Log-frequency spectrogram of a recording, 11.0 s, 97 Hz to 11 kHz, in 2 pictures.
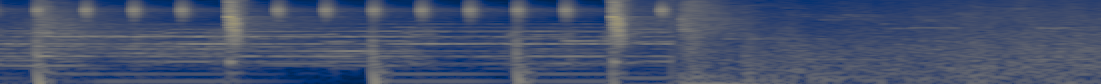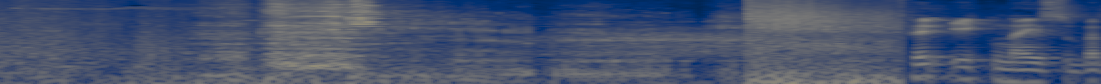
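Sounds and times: big cat roaring: 6.4 - 9.3.

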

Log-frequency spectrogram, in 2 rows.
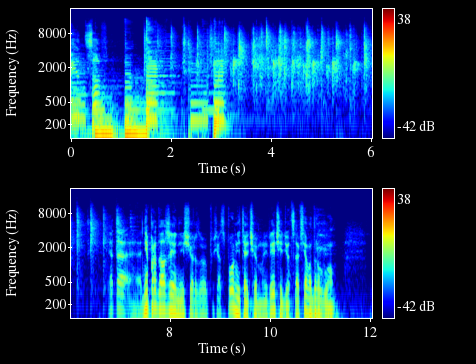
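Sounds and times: acoustic guitar strummed chords: 0.0 - 3.2
audience applauding: 1.4 - 7.3.

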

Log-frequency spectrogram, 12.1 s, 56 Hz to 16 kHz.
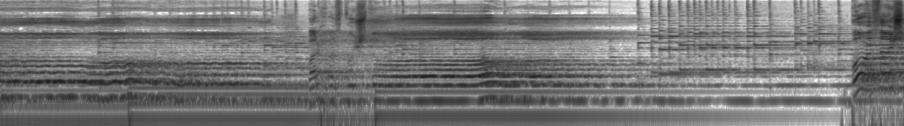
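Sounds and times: gliding chant-like melody: 0.0 - 12.0
plucked string notes: 0.0 - 12.0.

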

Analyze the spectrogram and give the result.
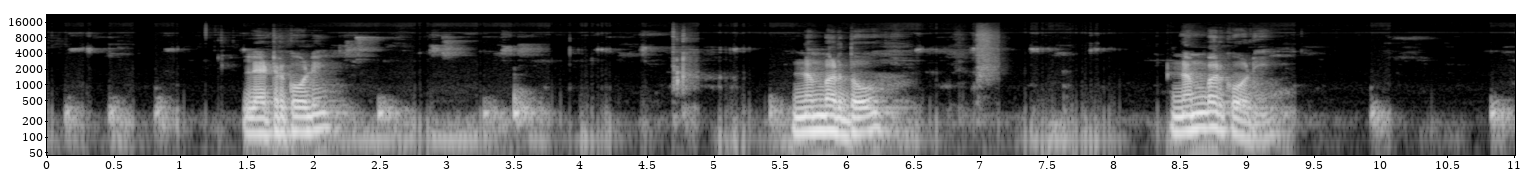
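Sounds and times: marker squeaking on whiteboard: 0.0 - 8.4, 9.3 - 11.0.

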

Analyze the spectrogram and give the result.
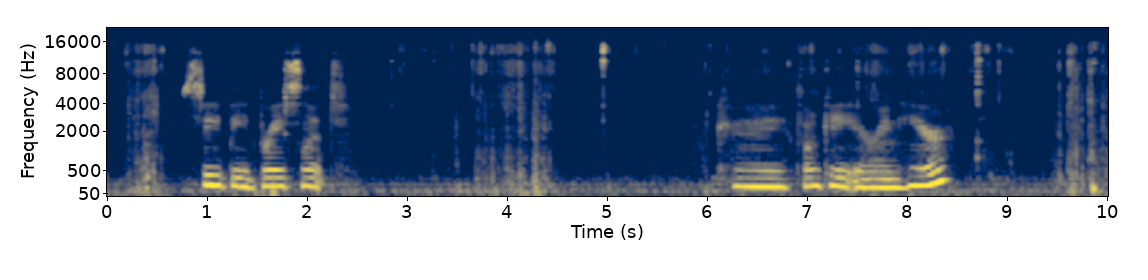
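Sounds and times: plastic bag rustling: 0.0 - 0.7, 3.2 - 4.6, 9.4 - 10.0.

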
